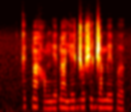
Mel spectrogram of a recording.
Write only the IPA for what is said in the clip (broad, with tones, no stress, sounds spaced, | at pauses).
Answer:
k ɛ˦ k͡p ã˦˨ h ɔ˨ ŋ eː˨ ɗ ã˦˨ j eː˦ d͡ʒ o˦ ʃ ɨ˦ d͡ʒ a˦ m eː˧ p ə˨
